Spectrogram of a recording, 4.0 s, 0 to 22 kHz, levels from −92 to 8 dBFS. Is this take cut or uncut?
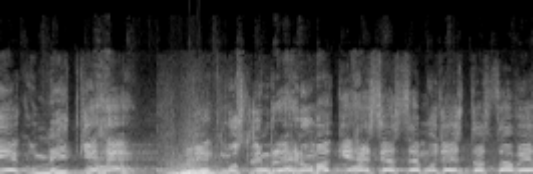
cut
